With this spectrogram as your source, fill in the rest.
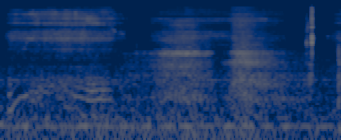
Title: Snoring child in an RV- the struggle is REAL!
